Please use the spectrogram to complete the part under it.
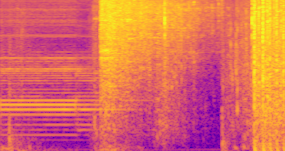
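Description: Window glass shatters and tinkles.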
